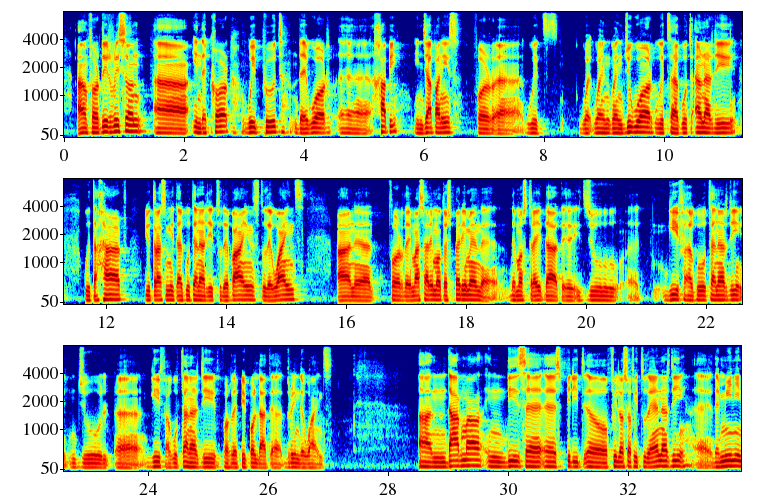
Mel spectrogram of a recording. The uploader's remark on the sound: This episode of HRN On Tour comes to you live from Raw Wine 2022 in Maspeth, Queens. Hosts a wine tasting comprised of 6 wines from the Castlilla y Léon region of Spain.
